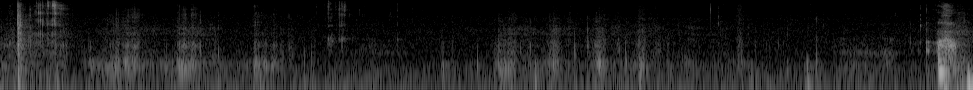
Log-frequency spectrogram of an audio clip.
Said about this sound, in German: Ich glaube, ich höre auf, Chips zu kauen. Es tut mir leid für euch. Sorry.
